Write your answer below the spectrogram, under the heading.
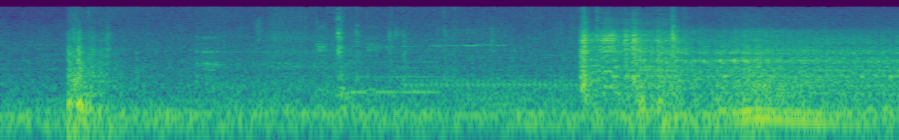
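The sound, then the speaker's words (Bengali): A taxi's engine starts and the car pulls away: a brief cranking burst, then a louder surge as the engine catches and keeps running with a steady, rumbling drone to the end. “গাড়ি ছেড়ে দিল”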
